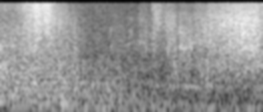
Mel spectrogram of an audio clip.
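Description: Dense, roaring whoosh of an Incendio fire spell in Hogwarts Legacy, a steady blast of flame sustained loud and close through a short moment.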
